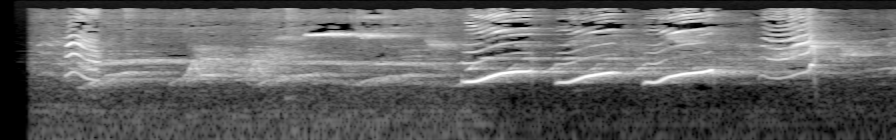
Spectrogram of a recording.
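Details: Masked laughingthrush song used as a lure to make birds sing: soft harmonic notes, then three loud whistled upslurs in quick succession, each rising smoothly, followed by a higher sharp note.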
